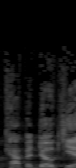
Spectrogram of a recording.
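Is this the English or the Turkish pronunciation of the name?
Turkish. The name is said the local Turkish way.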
